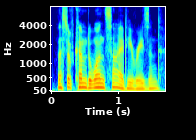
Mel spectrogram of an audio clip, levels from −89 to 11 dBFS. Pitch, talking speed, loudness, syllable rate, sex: 125 Hz, 280 wpm, -16 LUFS, 7.3 syllables/s, male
